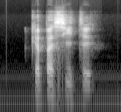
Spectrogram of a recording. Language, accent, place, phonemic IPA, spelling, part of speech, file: French, France, Lyon, /ka.pa.si.te/, capaciter, verb, LL-Q150 (fra)-capaciter.wav
- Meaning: to capacitate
